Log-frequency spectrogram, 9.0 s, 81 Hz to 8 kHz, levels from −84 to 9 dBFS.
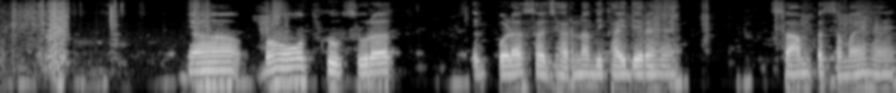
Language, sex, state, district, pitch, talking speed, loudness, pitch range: Hindi, male, Chhattisgarh, Balrampur, 115 Hz, 95 wpm, -17 LUFS, 105-140 Hz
